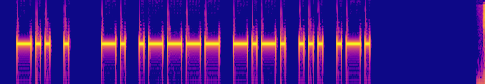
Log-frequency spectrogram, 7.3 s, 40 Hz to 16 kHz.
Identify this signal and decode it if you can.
Morse code, heard as a keyed tone, about 17 wpm, 700 Hz. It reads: DE N1CSR
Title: USA Callsign DE Callsign 17wpm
